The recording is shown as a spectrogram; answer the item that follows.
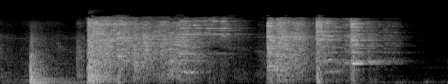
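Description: The glass door of a wooden display cabinet shatters when a kicked football hits it. A short thump comes first, then a loud crash of breaking glass about a second in, with more crashes of falling glass over the next two seconds.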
